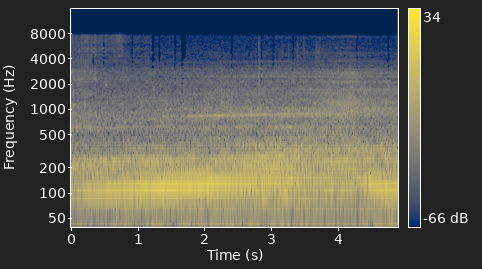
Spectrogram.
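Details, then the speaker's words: Infiniti M45 V8 on highway with aftermarket aluminum undertray fitted: steady deep drone at about 900 RPM under road noise, feels like it's struggling; undertray contacting and vibrating against the engine, later blamed for knock and limp mode. "Car's still doing that weird vibration thing. Alright. So I just got on the highway. The car still has that weird drone at 900 RPM."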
